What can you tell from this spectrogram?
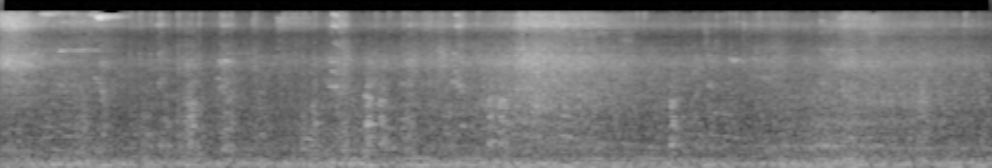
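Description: City bus driving, heard from inside the cabin: a steady low engine and road rumble with the body and fittings rattling.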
